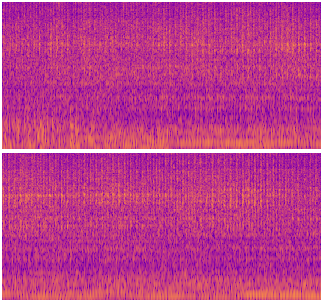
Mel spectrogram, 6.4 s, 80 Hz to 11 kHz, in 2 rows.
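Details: 1954 Johnson QD-15 10 HP two-stroke outboard after full restoration, on the water: steady even burble at constant pitch, no misses or knocks; idling cleanly.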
